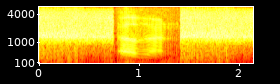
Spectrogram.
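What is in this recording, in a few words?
"oven", American English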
